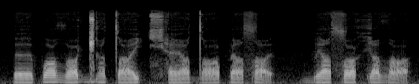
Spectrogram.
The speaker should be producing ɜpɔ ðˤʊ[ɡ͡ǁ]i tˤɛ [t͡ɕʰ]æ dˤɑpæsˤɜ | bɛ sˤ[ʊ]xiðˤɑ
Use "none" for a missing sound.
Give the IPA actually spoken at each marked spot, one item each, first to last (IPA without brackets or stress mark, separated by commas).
ɡ͡ǁ, t͡ɕʰ, ʊ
